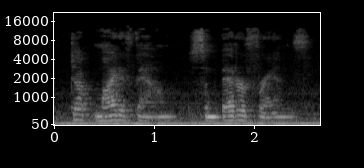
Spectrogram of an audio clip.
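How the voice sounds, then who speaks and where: A woman puts on a character voice. She speaks at a fairly slow pace over clear background noise. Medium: read story.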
